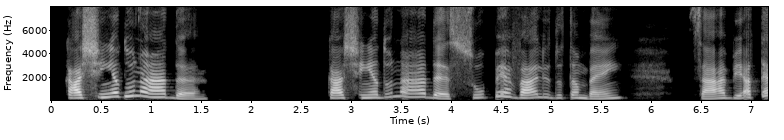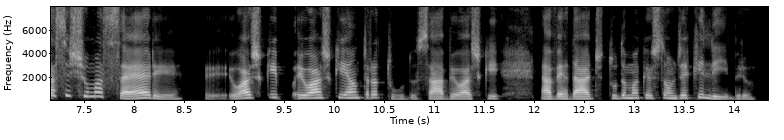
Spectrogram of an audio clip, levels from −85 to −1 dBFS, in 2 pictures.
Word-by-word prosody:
Caixinha 270 +7 +5
do 370 +3 -1
nada. 225 - +3 1.2
Caixinha 235 +2 +2
do 280 +6 -11
nada, 300 -7 0
é 180 -2 +2
super 255 - -3
válido 235 -1 +1
também, 215 -1 -4 0.6
sabe, 205 +4 +1
até - - +2
assistir 405 -4 -1
uma 355 0 -2
série, 180 - +1 0.2
e - - -17
eu - - -4
acho 235 +3 +3
que 260 -1 -6
eu 225 0 -1
acho 240 +1 +2
que 250 - -7
entra 245 +2 -3
tudo, 160 - -19
sabe. 165 0 -1
Eu 165 - -2
acho 165 0 -1
que, 180 -4 -9 0.4
na 175 0 +3
verdade, 175 -1 0
tudo 210 +1 -11
é - - -5
uma 220 0 -4
questão 215 -1 -6
de 210 - -7
equilíbrio. 170 - -8
225 Hz, 150 wpm, -24 LUFS, 180-255 Hz, 1.2 s, Caixinha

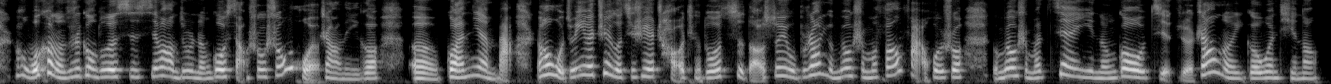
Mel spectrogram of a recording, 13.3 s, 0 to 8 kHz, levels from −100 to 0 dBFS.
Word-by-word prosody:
然 305 - -11
后 - - -6
我 - - +9
可 410 -5 +4
能 230 - +1
就 235 - -7
是 280 - -3
更 290 -1 -1
多 255 +1 +3
地 255 - +8
希 255 0 -7
希 255 +3 -5
望 285 -3 +1
就 240 - -4
是 235 - -3
能 200 0 -5
够 260 +1 +8
享 255 - -7
受 260 +3 -2
生 310 +4 -3 0.2
活 - - +4
的 - - -4
这 240 - -5
样 200 -3 -4
的 185 - -10
一 175 - -11
个， 200 +2 0 0.3
呃， 200 -5 +3
观 250 +5 +5
念 265 -10 -2
吧。 - - -1 0.2
然 - - -1
后 345 - +7
我 - - +3
就 250 - -2
因 325 +3 -3
为 320 - +3
这 380 0 -1
个 245 - +2
其 250 +1 -9
实 280 +2 -5
也 265 - +4
吵 260 - -7
了 - - +1
挺 245 - -12
多 230 +3 +2
次 265 - -5
的， - - -1
所 300 - -4
以 295 - -2
我 250 - 0
不 245 +2 -10
知 325 - +1
道 345 - +4
有 330 - -6
没 250 +6 -3
有 290 - -1
什 280 -4 -10
么 235 +2 -5
方 300 +5 -1
法， - - -2
或 240 - +2
者 - - 0
说， 240 +1 +1 0.3
有 - - -9
没 245 - 0
有 290 - +4
什 245 -6 -9
么 215 +2 -4
建 280 +1 -2
议， 235 - -5
能 210 0 -4
够 255 -2 +6
解 410 - -7
决 485 +3 -4
这 330 - +2
样 415 +2 +2
的 215 -3 -2
一 200 - -9
个 205 0 -1
问 220 0 -2
题 215 -1 -11
呢？ 200 0 -7
250 Hz, 375 characters per minute, -24 LUFS, 225-290 Hz, 0.3 s, 我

